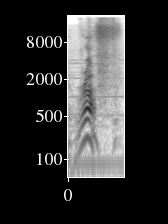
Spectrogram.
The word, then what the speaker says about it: roof: Some of you say roof like me, and some of you say rough like my dogs, and some, like my wife, use them interchangeably.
